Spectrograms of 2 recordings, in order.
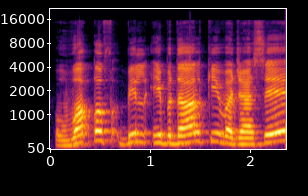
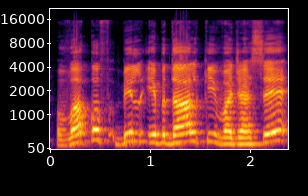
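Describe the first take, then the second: No difference in how they are said.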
